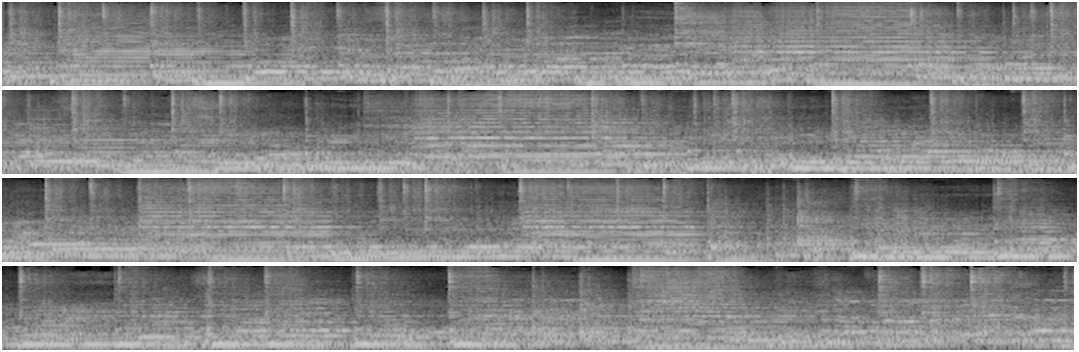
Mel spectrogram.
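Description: Live salsa-style Latin band playing through a PA: a stepping bass line, keyboard and steady percussion, with a bright melodic riff coming back every few seconds.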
